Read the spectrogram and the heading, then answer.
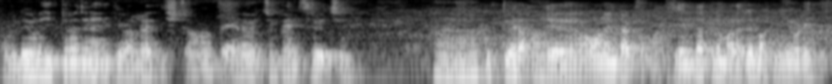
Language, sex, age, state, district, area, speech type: Malayalam, male, 18-30, Kerala, Wayanad, rural, spontaneous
